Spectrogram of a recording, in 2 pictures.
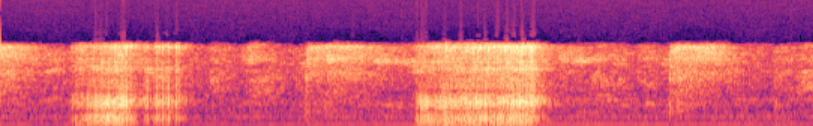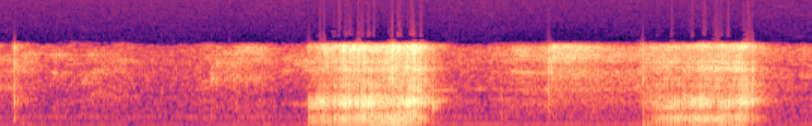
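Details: Someone who snores really loud, before or after trying Breathe Right nasal strips, recorded by phone: rough, fluttering snores on breathing in, every two to three seconds, with a steady low hum behind.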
